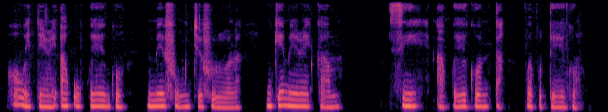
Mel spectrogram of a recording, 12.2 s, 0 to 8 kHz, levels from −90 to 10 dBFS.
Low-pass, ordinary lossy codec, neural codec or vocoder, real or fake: 7.2 kHz; none; none; real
